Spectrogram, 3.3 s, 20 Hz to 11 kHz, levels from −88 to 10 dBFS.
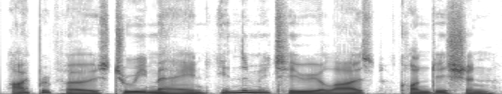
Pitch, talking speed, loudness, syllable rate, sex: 130 Hz, 145 wpm, -16 LUFS, 5.7 syllables/s, male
